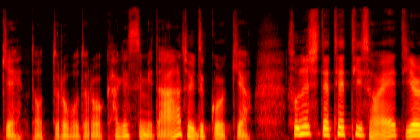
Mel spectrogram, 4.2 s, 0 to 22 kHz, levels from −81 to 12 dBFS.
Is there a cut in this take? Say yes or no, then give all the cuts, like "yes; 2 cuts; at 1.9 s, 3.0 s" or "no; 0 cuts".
yes; 1 cut; at 2.0 s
